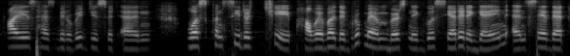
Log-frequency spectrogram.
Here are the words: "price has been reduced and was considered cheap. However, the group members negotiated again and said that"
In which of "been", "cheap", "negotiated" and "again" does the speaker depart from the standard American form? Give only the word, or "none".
negotiated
